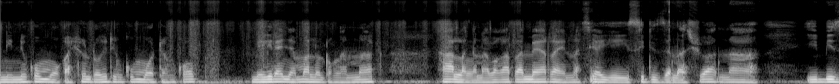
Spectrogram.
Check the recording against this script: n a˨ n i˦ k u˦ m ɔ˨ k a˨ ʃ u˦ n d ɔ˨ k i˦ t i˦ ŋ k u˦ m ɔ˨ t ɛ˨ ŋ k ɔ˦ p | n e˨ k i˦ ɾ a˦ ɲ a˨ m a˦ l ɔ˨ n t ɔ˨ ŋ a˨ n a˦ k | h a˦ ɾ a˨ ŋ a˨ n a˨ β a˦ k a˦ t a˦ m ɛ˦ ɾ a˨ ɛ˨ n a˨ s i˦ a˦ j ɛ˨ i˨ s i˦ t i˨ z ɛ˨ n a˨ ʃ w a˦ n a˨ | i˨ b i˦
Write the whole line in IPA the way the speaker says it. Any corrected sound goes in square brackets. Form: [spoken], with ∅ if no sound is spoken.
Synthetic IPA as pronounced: n [i˨] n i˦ k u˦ m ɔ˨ k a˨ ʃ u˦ n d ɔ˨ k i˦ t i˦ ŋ k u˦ m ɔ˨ t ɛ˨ ŋ k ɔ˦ p | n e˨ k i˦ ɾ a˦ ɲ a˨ m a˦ l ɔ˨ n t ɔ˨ ŋ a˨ n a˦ k | h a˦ [l] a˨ ŋ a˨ n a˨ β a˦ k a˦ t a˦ m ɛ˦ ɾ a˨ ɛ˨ n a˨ s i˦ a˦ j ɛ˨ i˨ s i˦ t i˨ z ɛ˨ n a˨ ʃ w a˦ n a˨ | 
